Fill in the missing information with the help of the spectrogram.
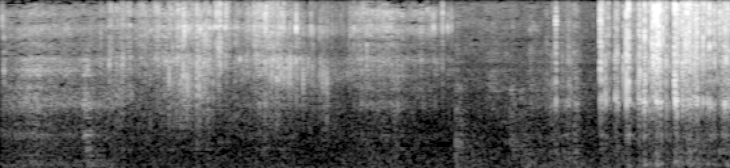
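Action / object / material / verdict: scrape / dry soap flakes and curls / soap / none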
